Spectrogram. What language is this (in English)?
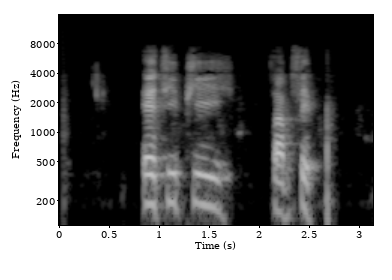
Thai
